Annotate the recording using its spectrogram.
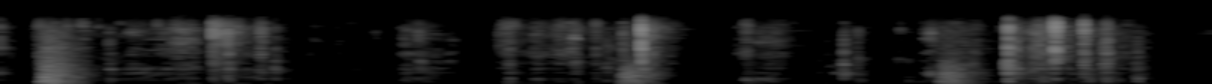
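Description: Plastic candy bag of Starburst jelly beans crinkling quietly in three short bursts as fingers rummage in it for a bean.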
